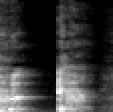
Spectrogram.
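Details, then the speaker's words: Cough from an adult with a cold, a creaky throat and a lost voice. "I still got a creaky throat and I still got a cold"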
